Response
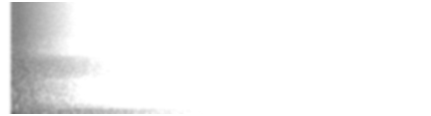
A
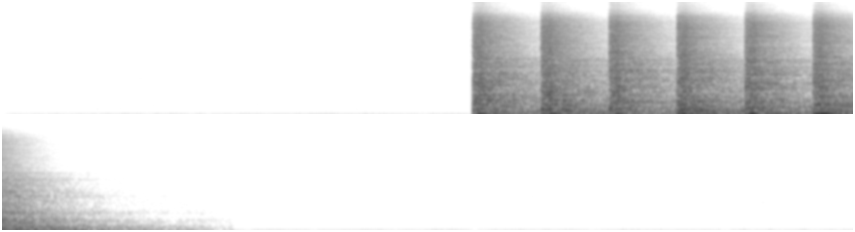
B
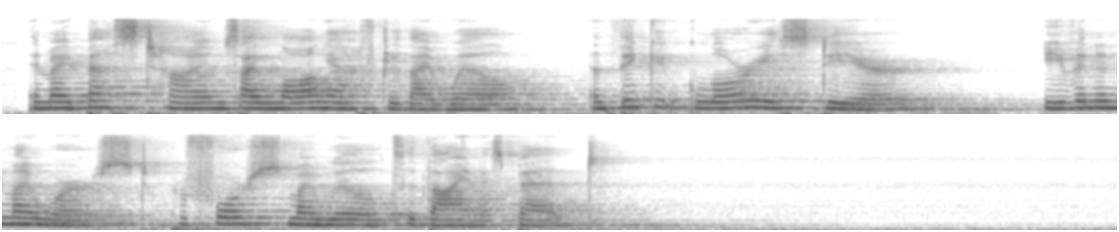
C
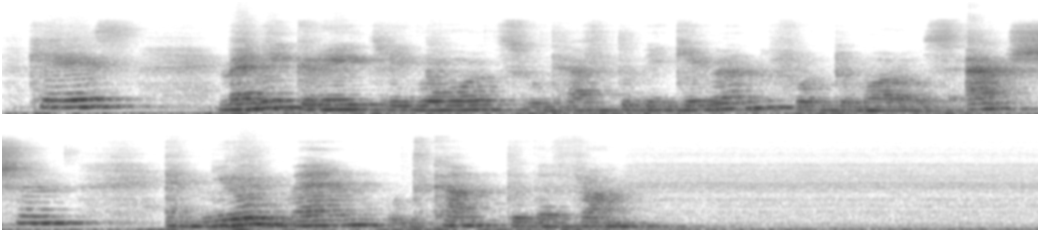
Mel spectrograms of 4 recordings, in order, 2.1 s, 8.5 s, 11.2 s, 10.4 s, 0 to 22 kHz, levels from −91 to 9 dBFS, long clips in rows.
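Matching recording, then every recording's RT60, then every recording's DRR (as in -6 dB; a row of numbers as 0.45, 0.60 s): C; 0.95 s, not exponential, 0.45 s; -4.0, 5.0, -12.0 dB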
